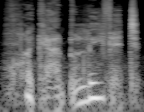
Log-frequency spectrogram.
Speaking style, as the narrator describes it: I whispered

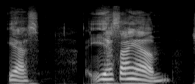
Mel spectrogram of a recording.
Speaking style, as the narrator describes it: stammers

